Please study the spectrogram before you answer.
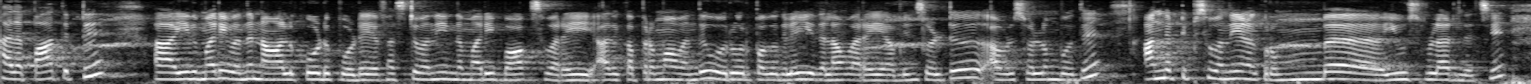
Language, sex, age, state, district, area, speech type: Tamil, female, 18-30, Tamil Nadu, Tiruvannamalai, urban, spontaneous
